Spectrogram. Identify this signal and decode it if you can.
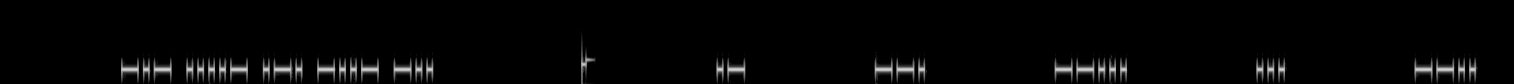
Morse code, heard as a keyed tone, about 22 wpm, spaced as for 9 wpm, 700 Hz. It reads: K4RXD AG7SZ
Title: USA Call Signs - 5 Characters - 8x Character Spacing - 22wpm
